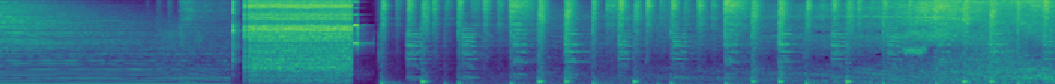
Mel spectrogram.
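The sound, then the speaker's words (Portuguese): An intro jingle opens with a steady low tone and a brief burst of noise, then moves into a rhythmic run of sharp percussive hits that grows denser and brighter. “Roda a vinheta.”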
